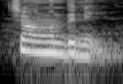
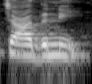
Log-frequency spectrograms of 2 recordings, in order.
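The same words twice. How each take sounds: First: The first vowel is nasalized, sounding through the nose. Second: The first vowel is plain, without nasal sound. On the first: "जब चंद्र बिंदु है तो ये है" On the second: "अगर हम चंद्र बिंदु हटा दें तो ये हो जाएगा"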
